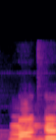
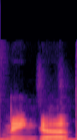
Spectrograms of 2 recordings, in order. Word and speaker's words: manga: Manga is the correct way to say it, but it can also be said as manga.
